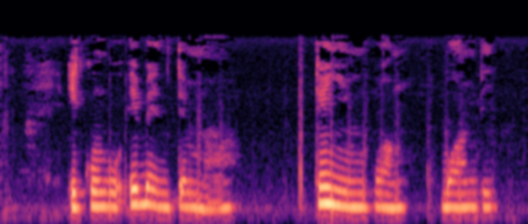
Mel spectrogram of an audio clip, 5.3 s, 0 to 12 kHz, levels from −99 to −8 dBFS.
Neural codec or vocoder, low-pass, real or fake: none; 7.2 kHz; real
